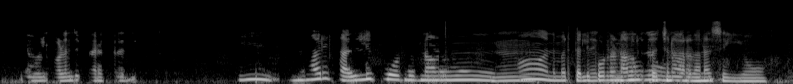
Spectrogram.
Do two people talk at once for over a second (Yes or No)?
Yes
